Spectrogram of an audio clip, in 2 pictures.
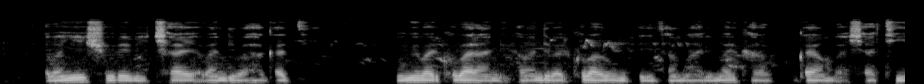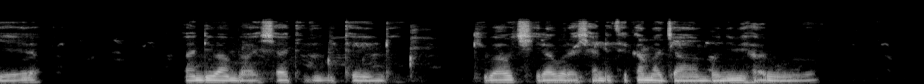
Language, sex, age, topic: Rundi, male, 18-24, education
